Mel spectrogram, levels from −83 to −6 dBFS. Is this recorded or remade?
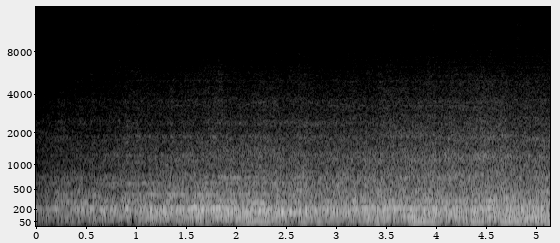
remade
